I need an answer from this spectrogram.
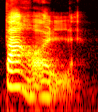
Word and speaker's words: parole: And the stress is on this O here. So most of the time when you have a word that ends with an E that is silent, and there is a consonant, an L, and then there is a vowel before, then the stress is on this part.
